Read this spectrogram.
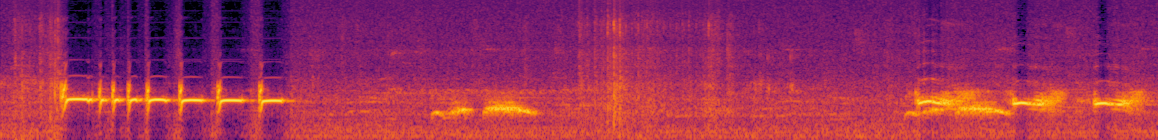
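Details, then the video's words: Zebra dove kept as a pet sings its loud morning manggung song. It opens with a quick burst of clipped coos, pauses, then gives softer low warbles and later more rolling coo phrases. "Perkutut Manggung Gacor Suara Besar"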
